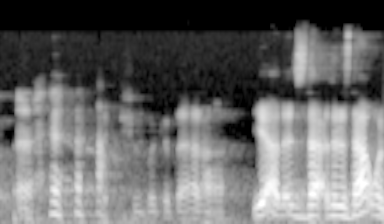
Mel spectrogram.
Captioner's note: laughing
